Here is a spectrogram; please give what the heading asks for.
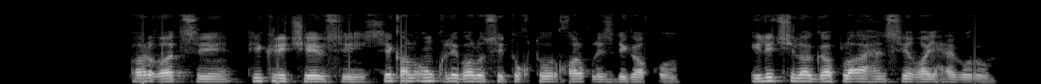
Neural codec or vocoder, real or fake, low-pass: none; real; 10.8 kHz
